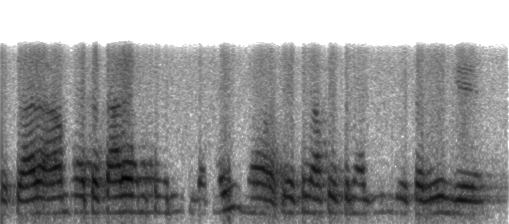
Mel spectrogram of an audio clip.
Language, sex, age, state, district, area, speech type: Hindi, female, 30-45, Bihar, Samastipur, rural, conversation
